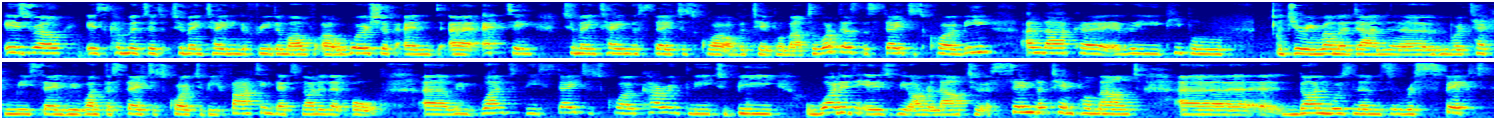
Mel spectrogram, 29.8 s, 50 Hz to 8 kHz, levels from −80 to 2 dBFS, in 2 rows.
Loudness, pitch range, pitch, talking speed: -19 LUFS, 190-230 Hz, 205 Hz, 155 wpm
